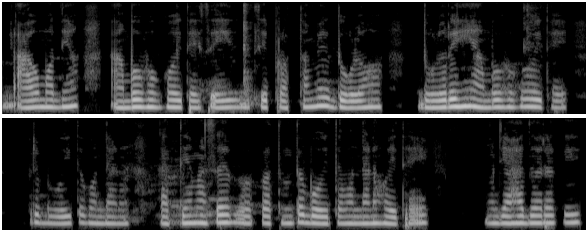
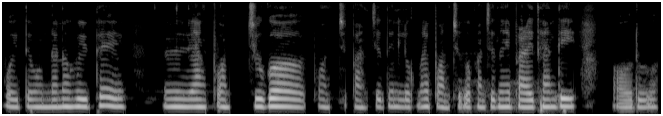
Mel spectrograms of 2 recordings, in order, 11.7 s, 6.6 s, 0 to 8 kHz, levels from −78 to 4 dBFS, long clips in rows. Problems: none marked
